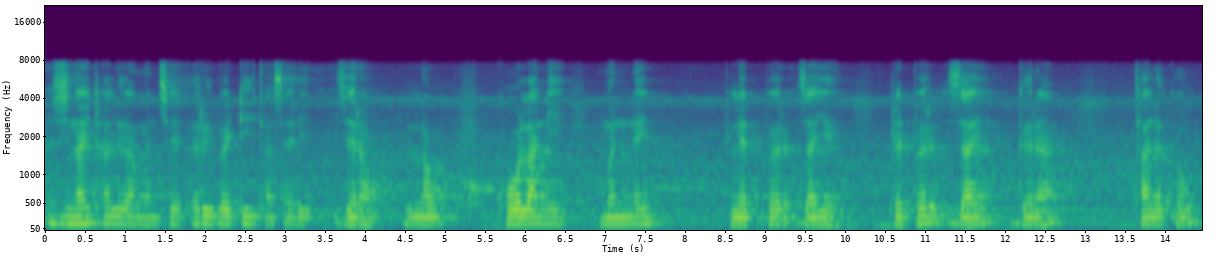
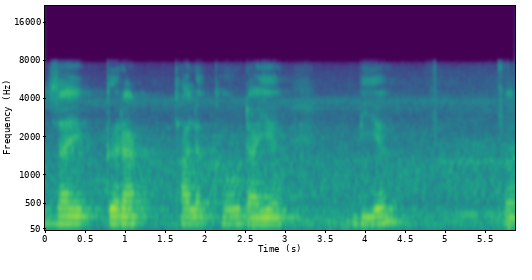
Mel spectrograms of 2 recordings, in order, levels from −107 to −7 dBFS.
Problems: low volume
